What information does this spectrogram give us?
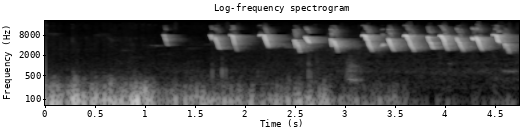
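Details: After a second of low rumbling, several saffron finches break into quick, sharp, downward-slurred chirps that grow denser and more overlapping toward the end.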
